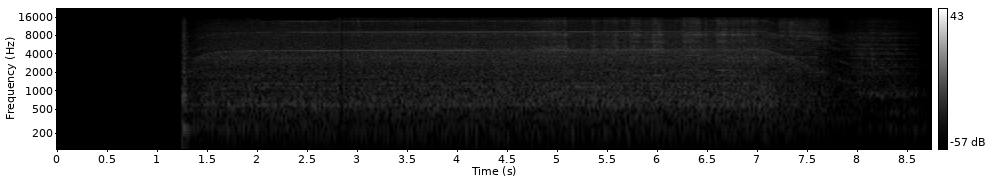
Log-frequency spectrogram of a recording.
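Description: Dewalt DW7491 table saw's motor switched on: it comes up to speed almost at once about a second in and runs steadily with a high whine. Near the end it is switched off, and the whine falls as the blade coasts down.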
